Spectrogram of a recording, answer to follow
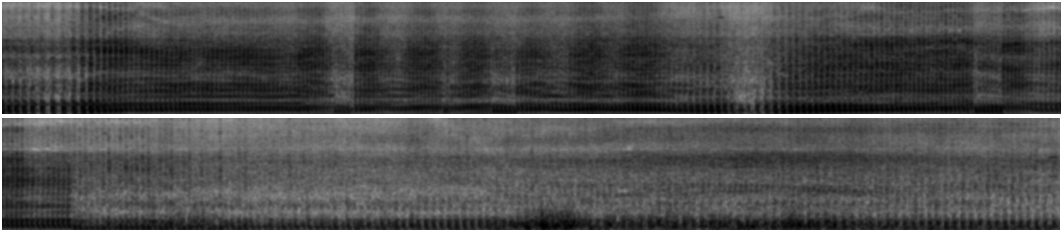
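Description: Predator four-wheeler's engine revving hard again and again, its pitch rising and falling as the quad spins its wheels in the mud. About six seconds in it eases off to a lower, quieter run.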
